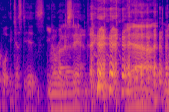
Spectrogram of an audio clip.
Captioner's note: laughs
